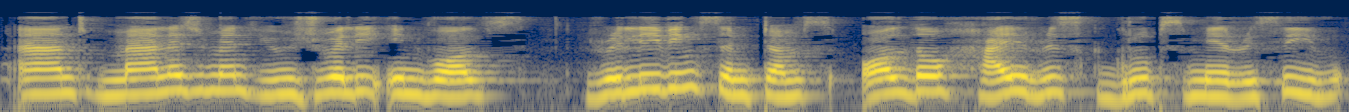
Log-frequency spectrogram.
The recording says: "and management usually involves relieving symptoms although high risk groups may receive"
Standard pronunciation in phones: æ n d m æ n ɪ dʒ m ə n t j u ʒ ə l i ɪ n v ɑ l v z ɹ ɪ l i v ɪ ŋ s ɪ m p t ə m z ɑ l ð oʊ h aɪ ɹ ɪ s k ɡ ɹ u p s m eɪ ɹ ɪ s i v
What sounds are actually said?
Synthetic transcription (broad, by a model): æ n d m æ n ɪ dʒ m ə n t j u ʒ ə l i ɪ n v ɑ l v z ɹ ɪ l i v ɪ ŋ s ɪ m p t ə m s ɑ l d oʊ h aɪ ɹ ɪ s k ɡ ɹ u p s m eɪ ɹ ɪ s i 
